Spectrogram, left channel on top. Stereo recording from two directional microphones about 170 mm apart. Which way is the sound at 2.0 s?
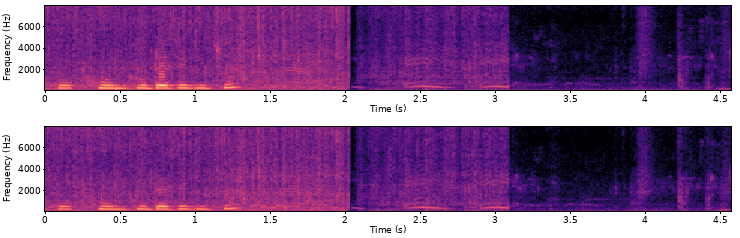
40° right (ahead or behind).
